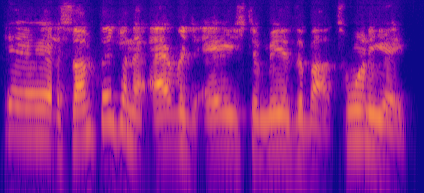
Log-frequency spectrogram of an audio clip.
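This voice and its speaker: A man's voice: a little high, animated, quick pace, breathy edge, no room sound. A man chatting casually on a sports podcast, emphatic and prone to repeating phrases to make his point. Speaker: podcast guest, competitive cornhole player. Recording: dull, band-limited sound.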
